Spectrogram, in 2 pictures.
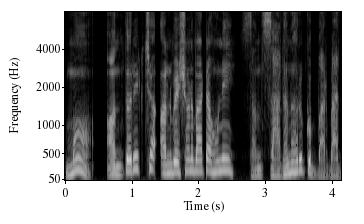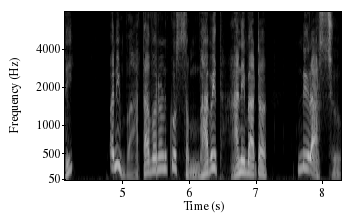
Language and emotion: Nepali, disgusted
